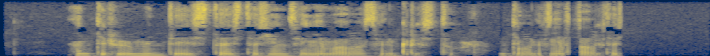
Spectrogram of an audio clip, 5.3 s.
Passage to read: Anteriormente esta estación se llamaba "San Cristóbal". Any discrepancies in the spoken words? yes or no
yes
